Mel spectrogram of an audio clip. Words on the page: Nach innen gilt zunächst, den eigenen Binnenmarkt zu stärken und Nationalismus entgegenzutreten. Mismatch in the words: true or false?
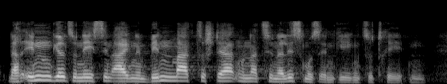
false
